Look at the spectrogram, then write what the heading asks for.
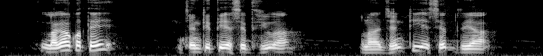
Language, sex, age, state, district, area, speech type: Santali, male, 30-45, West Bengal, Uttar Dinajpur, rural, spontaneous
